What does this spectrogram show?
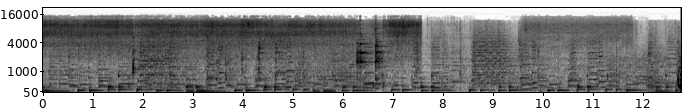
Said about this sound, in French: mélangez le tout avec une cuillère en bois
